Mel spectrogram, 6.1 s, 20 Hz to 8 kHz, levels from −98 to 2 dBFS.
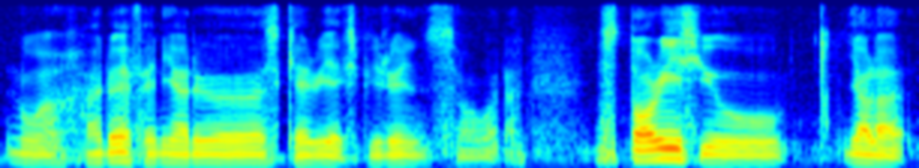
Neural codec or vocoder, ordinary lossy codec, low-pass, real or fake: none; none; 7.2 kHz; real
